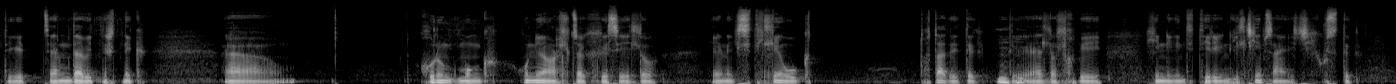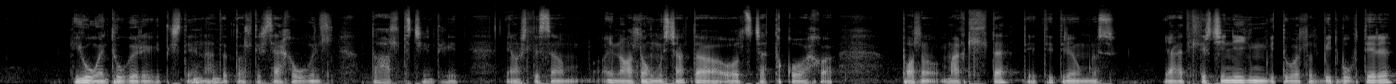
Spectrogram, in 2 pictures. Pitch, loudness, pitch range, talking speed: 85 Hz, -26 LUFS, 80-90 Hz, 140 wpm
